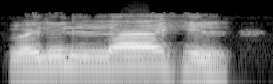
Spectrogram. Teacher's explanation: Allah lafzı ince okunuyor Neden Çünkü alttan bağlanıyor niye alttan bağlanıyor Allah lafzın bir öncesindeki harf şu başındaki lam · ri burada ri diye okunuyor yani ince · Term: ri ince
